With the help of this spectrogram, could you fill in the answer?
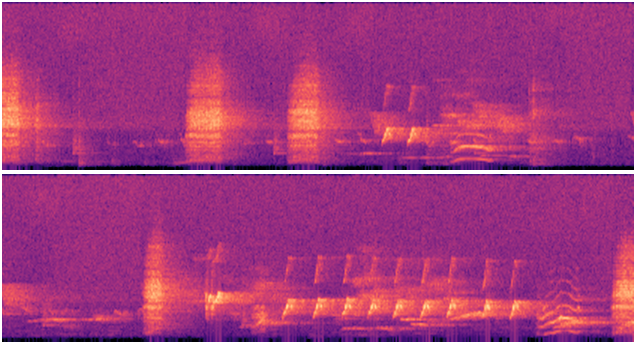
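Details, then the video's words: Ashy drongo song: varied clear whistled notes and slurred phrases around mid-high pitch, broken by harsh broadband bursts, ending in a rapid run of about a dozen sharp, evenly spaced high notes. "Srigunting Abu Abu Agar Rajin Bunyi"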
